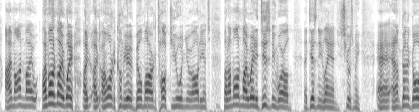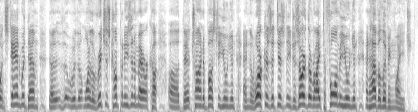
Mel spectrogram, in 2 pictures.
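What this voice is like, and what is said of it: Imitates another person's voice. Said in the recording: “That was my Bernie Sanders impression.”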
